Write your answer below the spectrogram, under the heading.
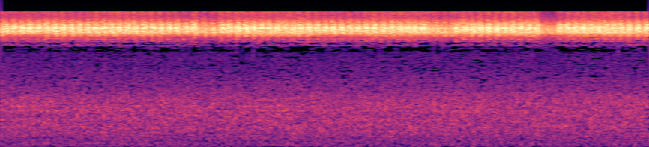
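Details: Continuous piercing insect buzz, very high and even, with a brief dip in intensity toward the end and only faint hiss beneath.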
